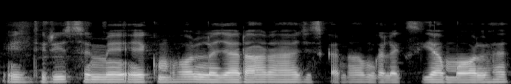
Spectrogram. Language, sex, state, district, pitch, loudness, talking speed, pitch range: Hindi, male, Jharkhand, Ranchi, 110 Hz, -18 LUFS, 165 wpm, 110-115 Hz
